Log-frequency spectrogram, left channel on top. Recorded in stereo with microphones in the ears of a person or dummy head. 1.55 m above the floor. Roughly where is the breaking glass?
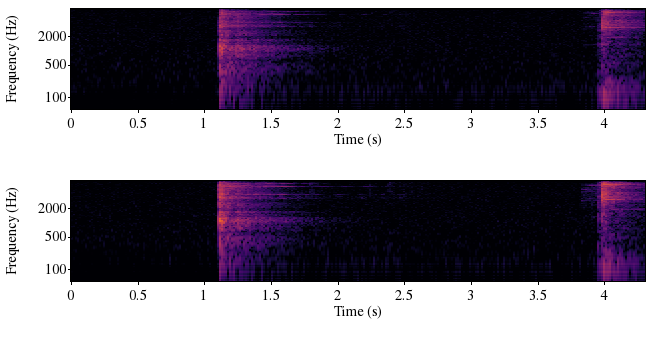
Right.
